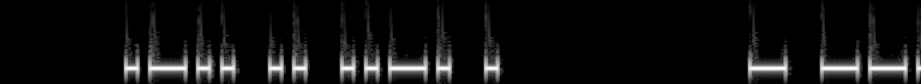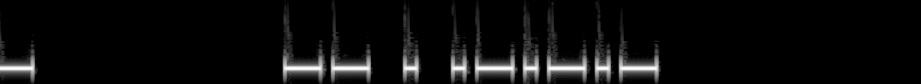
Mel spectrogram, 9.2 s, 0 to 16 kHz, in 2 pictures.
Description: Morse code, heard as a keyed tone, about 21 wpm, 700 Hz. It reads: LIFE TO ME.
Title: 3x Word-Spacing - Sentences from Top 500 Words - 20wpm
